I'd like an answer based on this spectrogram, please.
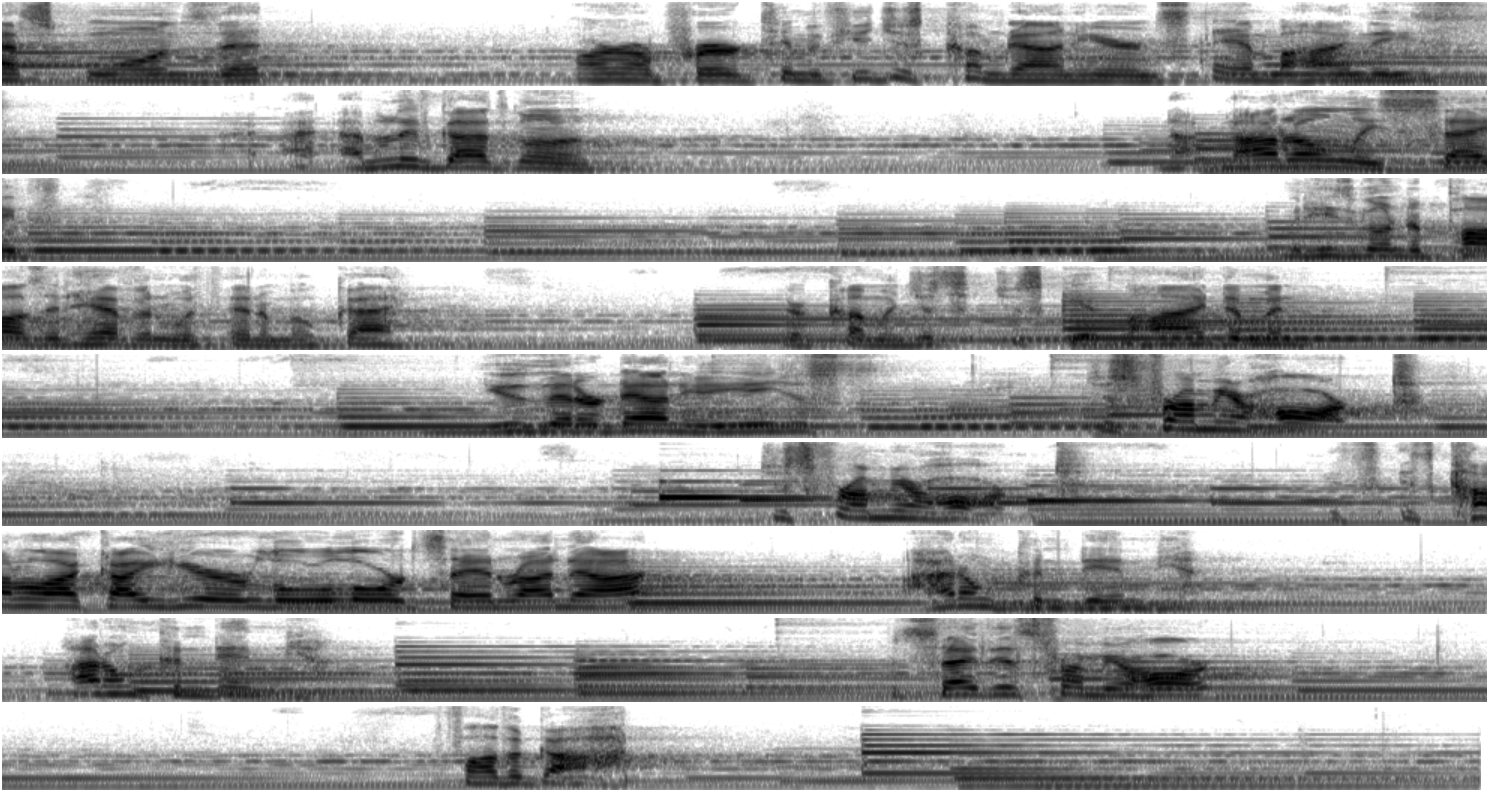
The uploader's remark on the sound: Recorded live during our Sunday morning service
